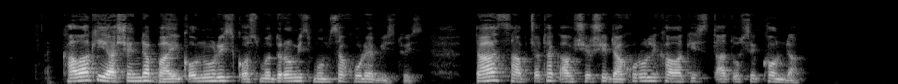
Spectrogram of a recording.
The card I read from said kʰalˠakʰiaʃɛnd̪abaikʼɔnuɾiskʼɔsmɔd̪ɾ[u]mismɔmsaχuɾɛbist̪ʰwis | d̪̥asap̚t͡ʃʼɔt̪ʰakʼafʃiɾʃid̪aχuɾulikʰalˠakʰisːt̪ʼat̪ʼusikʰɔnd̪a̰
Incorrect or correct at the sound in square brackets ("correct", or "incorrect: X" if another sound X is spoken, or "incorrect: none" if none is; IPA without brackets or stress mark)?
incorrect: ɔ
